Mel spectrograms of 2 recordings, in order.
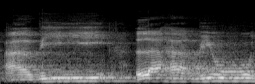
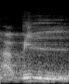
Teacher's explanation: bi-nya dipanjangkan dan tidak boleh ditambahkan dengan tasydid. Ya, abi lahabiu, jangan abil.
